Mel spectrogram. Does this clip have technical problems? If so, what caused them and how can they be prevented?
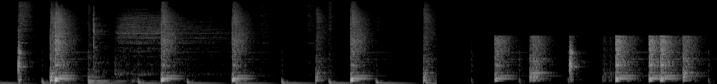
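Yes. At 4.37 s the music cuts out for 200 ms, then runs to the end dull and band-limited, with nothing above 3.8 kHz and a faint new hiss. The likely cause is an input switched to a poorer device with a narrower band. Locking recording to one fixed input device prevents this.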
